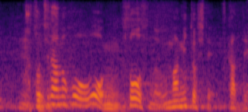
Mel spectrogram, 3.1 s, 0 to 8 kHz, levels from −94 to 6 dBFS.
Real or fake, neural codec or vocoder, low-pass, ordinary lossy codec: real; none; none; none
